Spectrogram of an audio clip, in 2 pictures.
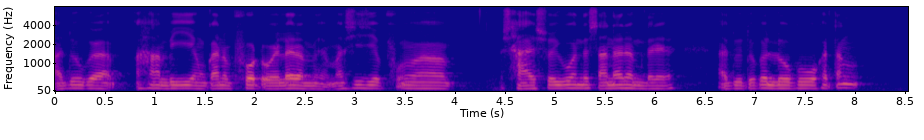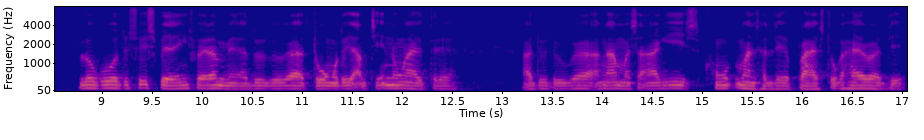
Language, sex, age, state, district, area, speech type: Manipuri, male, 30-45, Manipur, Thoubal, rural, spontaneous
